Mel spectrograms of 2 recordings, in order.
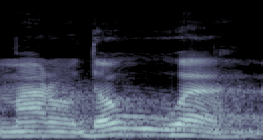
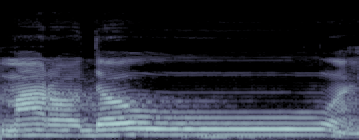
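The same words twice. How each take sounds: First: It is said quickly with no nasal hum. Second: The nasal hum is drawn out too long. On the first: "Kalau kecepatan marodawa berarti nggak ada dengung" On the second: "Kalau kelamaan marodawa ini tidak boleh berlebih-lebihan"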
